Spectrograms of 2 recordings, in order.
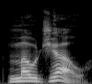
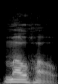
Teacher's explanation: In the Spanish, from where it comes, it is of course pronounced mojo, because the letter J is pronounced as an H · Shown in: second take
